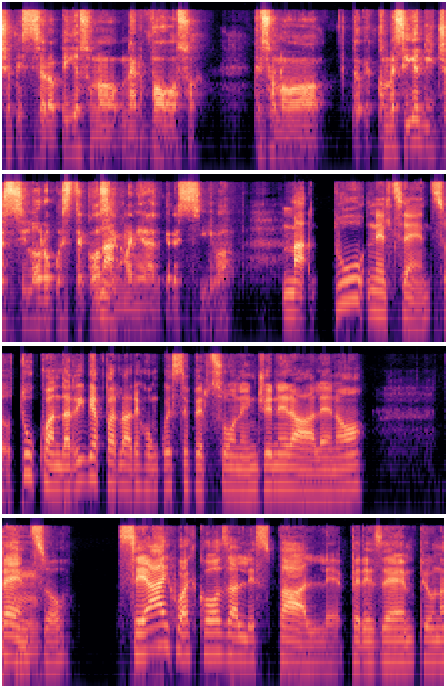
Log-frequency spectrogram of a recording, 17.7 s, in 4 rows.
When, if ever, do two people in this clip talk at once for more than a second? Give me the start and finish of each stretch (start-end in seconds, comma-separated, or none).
none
